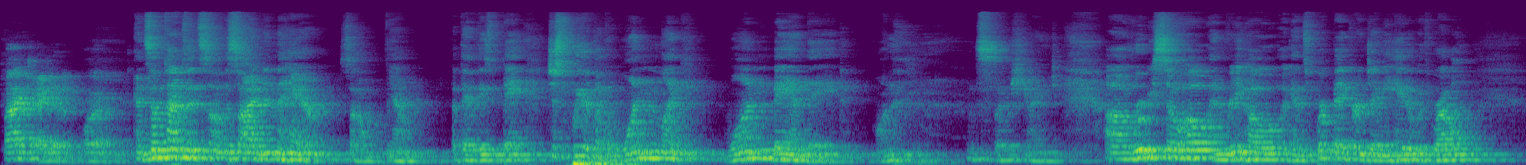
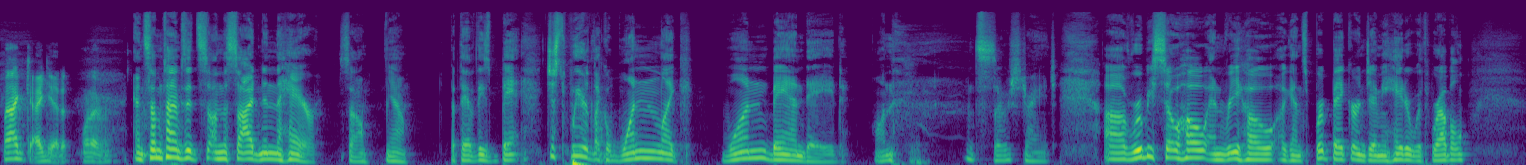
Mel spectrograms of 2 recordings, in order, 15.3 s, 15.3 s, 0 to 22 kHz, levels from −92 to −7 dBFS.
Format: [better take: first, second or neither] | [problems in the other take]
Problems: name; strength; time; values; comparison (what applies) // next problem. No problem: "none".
second | off-mic speech; far // room echo; noticeable; dies away in 0.9 s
